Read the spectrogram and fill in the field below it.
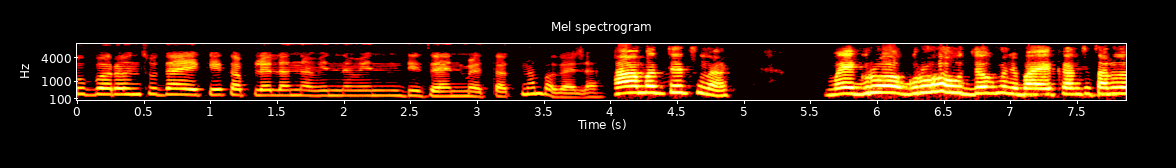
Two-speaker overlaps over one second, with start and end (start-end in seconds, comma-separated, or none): none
